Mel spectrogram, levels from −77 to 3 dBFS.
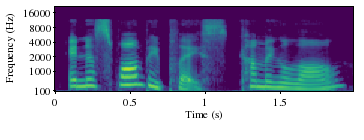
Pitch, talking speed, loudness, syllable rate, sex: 270 Hz, 180 wpm, -19 LUFS, 5.8 syllables/s, female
